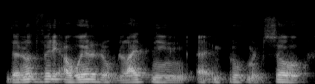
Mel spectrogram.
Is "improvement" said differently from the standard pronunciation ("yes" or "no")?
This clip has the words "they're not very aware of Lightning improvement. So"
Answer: no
